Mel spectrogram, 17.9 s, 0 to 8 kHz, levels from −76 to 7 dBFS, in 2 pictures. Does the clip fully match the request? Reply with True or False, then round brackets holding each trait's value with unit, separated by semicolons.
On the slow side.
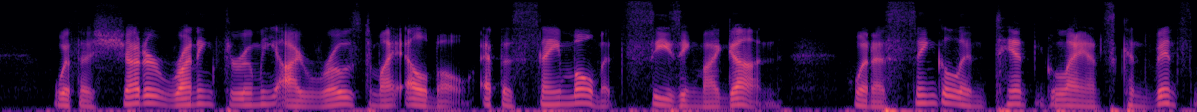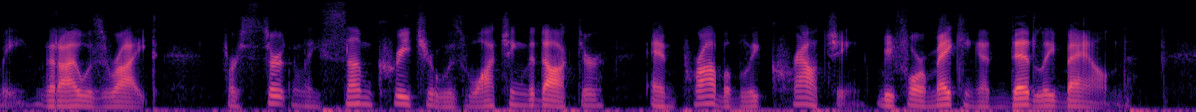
False (150 wpm)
